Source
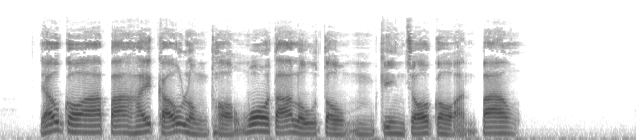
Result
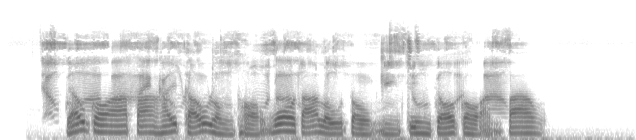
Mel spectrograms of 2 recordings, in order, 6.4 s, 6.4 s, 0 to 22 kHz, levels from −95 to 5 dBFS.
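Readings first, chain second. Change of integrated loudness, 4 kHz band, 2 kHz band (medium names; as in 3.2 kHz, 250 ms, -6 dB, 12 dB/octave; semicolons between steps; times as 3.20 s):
-11.5 dB, -14.0 dB, -12.0 dB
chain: resonant high shelf 5.1 kHz +12.5 dB, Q 1.5; three bands offset in time mids, highs, lows 80/260 ms, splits 1.4/5.2 kHz; low-pass that closes with the level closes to 2.5 kHz, closed at -24.5 dBFS; dynamic bell 640 Hz, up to -7 dB, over -39 dBFS, Q 1.2; trim -6.5 dB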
